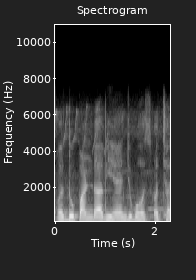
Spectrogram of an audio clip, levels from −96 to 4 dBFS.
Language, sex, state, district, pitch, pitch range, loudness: Hindi, female, Odisha, Sambalpur, 195 Hz, 195-200 Hz, -16 LUFS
